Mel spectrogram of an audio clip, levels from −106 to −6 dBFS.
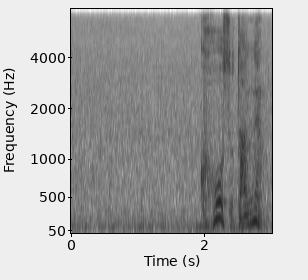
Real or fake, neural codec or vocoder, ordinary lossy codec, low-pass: real; none; none; 7.2 kHz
